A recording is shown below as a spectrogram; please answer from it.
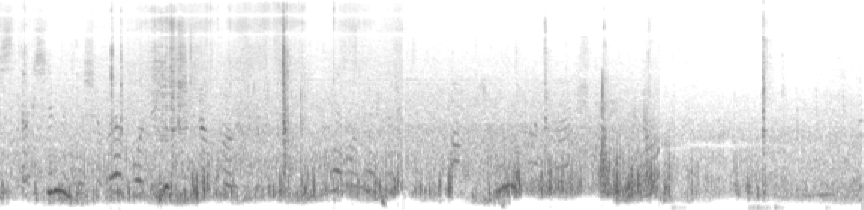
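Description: Quiet, indistinct voices talking, with a few sharp clicks or taps scattered through.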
